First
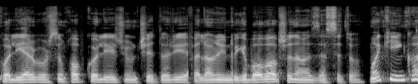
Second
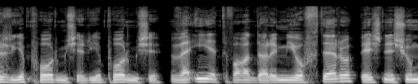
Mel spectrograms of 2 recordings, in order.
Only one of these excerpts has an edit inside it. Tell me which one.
first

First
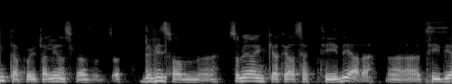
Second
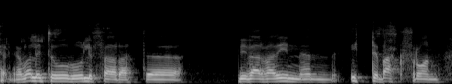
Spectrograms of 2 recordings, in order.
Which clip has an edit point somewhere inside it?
first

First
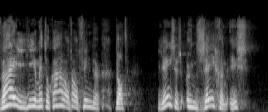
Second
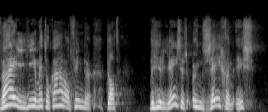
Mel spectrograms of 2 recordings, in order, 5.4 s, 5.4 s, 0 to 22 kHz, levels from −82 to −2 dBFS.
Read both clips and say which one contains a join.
first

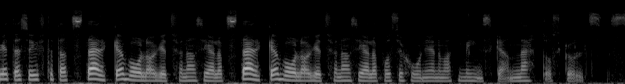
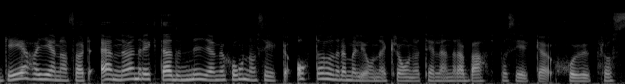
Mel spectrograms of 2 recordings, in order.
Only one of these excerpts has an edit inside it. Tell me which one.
first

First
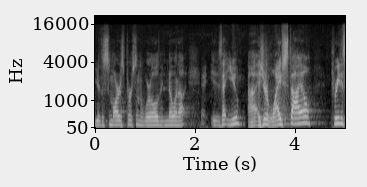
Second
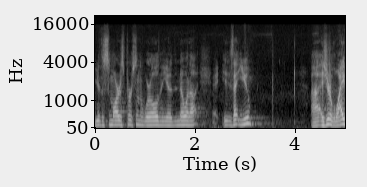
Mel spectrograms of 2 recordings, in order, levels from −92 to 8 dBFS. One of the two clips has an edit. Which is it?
first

